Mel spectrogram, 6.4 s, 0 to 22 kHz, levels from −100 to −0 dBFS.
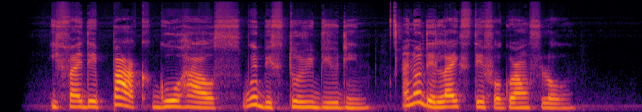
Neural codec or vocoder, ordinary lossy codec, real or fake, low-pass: none; none; real; none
